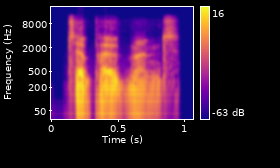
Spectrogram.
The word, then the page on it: tapotement: British English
